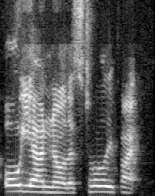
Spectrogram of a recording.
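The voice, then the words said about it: Put-on Minnesotan accent. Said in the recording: “There went my Minnesotan accent.”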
